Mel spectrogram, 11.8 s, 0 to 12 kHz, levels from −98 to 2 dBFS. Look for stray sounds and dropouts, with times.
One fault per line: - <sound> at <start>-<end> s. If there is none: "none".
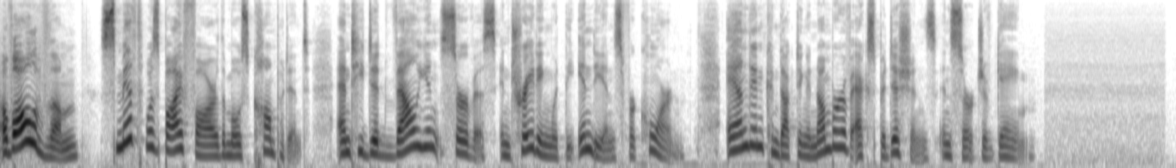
none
